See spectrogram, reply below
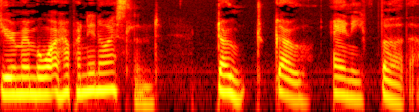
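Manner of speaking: tiny wee voice, calling out. Retelling how their own ribs spoke to them on a slippery patch, small little voice. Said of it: "called out in a little voice".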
